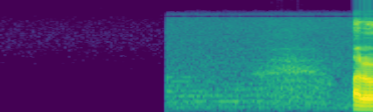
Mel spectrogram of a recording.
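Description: A middle-aged man speaks calmly into a microphone, close by.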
